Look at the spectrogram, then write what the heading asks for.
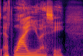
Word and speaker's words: Fyuse: something new check out fuse for yourself in the Play Store for free I've seen some people comparing fuse and that's spelled FY by the way it's not Fus it's fyu uh comparing fuse to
